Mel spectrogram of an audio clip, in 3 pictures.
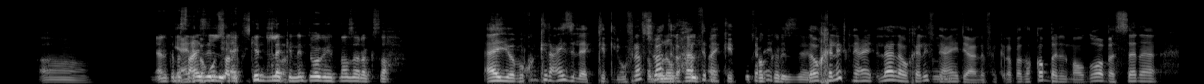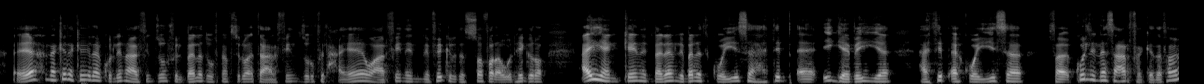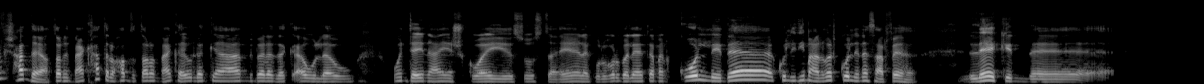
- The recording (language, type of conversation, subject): Arabic, podcast, إزاي بتتعامل مع التغيير المفاجئ اللي بيحصل في حياتك؟
- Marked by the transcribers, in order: none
